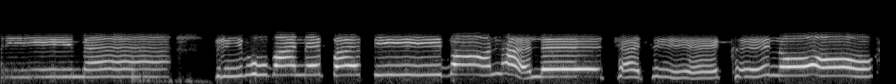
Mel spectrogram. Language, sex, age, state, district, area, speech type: Maithili, male, 45-60, Bihar, Supaul, rural, conversation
